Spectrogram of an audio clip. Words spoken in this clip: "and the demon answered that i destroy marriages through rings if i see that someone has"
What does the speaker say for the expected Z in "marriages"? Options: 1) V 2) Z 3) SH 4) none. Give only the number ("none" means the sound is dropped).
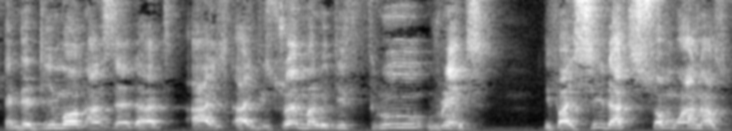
4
